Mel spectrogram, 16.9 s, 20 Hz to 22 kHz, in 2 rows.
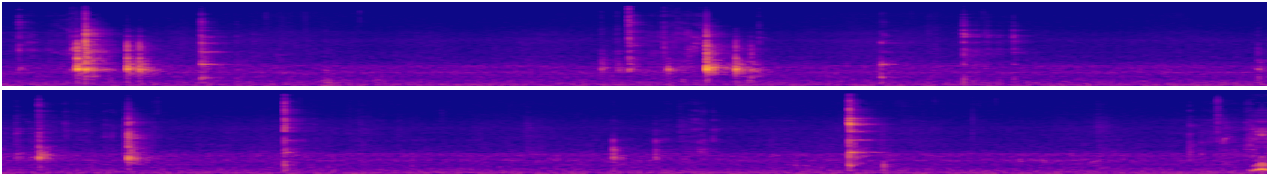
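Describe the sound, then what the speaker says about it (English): Two teaspoons scoop blueberry muffin batter made with whole wheat flour into muffin cups, giving sparse, irregular clinks and scrapes of metal against bowl and cups over a low steady kitchen hum, with no talking. "if you use 2 teaspoons, you can use one, just scoop off the other to fill up your cups"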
